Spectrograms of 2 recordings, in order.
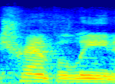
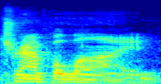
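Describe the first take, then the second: First: The last syllable rhymes with 'seen'. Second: The last syllable rhymes with 'line'. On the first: "we say trampoline" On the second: "instead of trampoline"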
